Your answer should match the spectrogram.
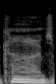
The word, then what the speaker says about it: Kimes: down yeah jay verzig mina kimes rhyme with dimes yes you got a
